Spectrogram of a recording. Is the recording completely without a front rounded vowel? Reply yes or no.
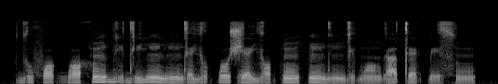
yes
